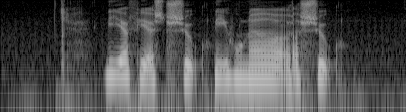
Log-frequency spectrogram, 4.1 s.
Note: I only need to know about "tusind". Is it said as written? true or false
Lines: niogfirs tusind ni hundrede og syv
false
